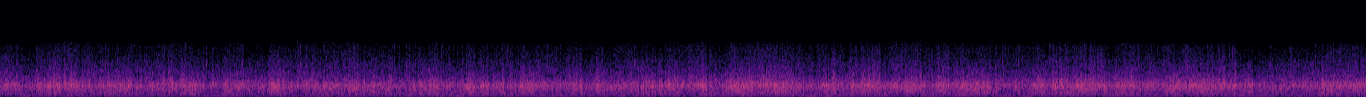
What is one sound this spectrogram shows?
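Wind buffets the microphone steadily while riding outdoors.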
